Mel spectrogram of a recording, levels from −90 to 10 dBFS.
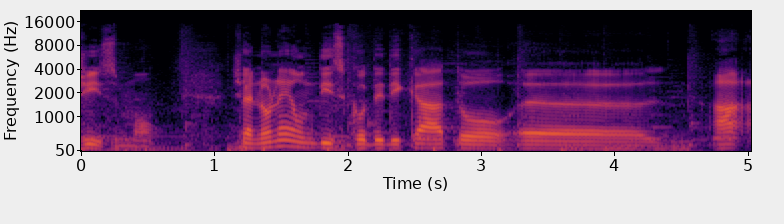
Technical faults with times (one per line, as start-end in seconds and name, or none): none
